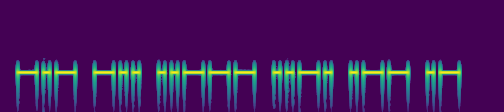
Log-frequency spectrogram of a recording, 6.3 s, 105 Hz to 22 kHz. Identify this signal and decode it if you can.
Morse code, heard as a keyed tone, about 15 wpm, 700 Hz. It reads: KD2FWA
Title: USA Call Signs - 6 Characters - 4x Character Spacing - 15wpm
